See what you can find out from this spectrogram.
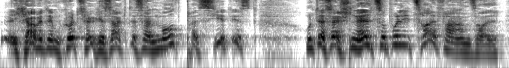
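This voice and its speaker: An older man playing a distraught, deferential elderly manservant in a radio crime comedy, speaking in an agitated, halting way. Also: sits high, sing-song, breathy edge, exaggerated voice. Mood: anxious, downcast.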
